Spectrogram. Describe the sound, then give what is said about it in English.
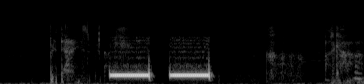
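A telephone ringback tone while phoning a man at a guessed number sounds as one clear, loud double ring, two steady buzzing pulses in quick succession, with brief murmured speech just before and after. “Here we are, ringing him now. Call.”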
